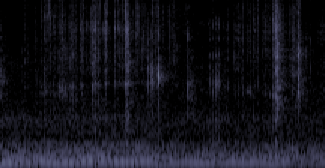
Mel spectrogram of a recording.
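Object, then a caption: Bar of soap. A blade slices brittle flakes from the edge of a solid, dry mint green soap bar, producing a steady run of bright, crisp scraping and crackling. Sharper snaps stand out here and there, over a low, steady hum.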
